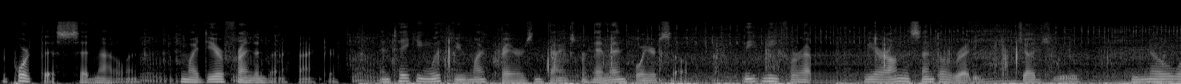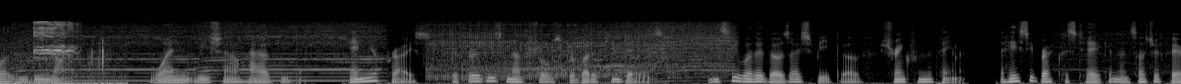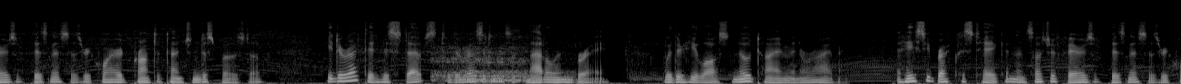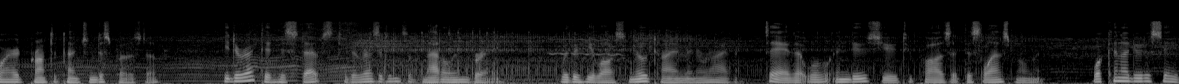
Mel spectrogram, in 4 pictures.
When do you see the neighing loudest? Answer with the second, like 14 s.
12 s.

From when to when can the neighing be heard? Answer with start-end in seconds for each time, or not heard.
11.9-12.7, 27.9-29.4, 41.0-41.8.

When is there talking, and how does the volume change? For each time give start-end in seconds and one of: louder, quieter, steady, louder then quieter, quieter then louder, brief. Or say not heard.
0.0-47.1 steady.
